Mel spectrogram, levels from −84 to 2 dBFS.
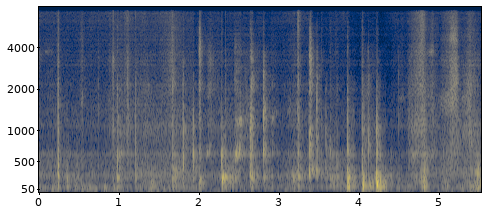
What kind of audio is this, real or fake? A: fake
